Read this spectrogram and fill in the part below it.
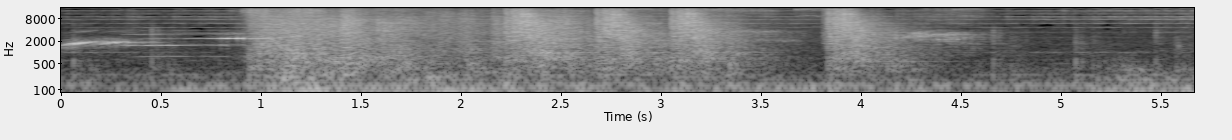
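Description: A pistol fires several loud shots indoors.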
